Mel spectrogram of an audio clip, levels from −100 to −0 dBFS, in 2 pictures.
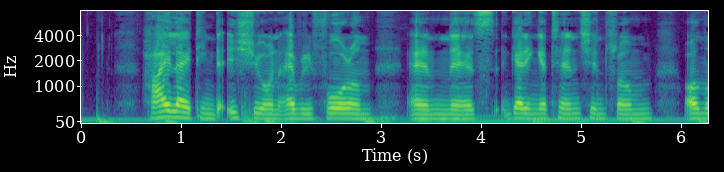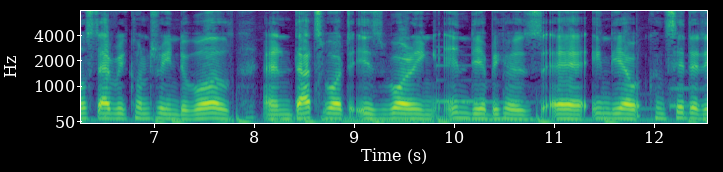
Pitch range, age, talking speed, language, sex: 115-130 Hz, 20-39, 130 wpm, English, male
